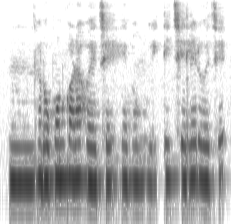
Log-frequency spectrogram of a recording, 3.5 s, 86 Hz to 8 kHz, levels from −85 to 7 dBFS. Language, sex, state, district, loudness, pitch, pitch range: Bengali, female, West Bengal, Jhargram, -23 LUFS, 210 Hz, 205-215 Hz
